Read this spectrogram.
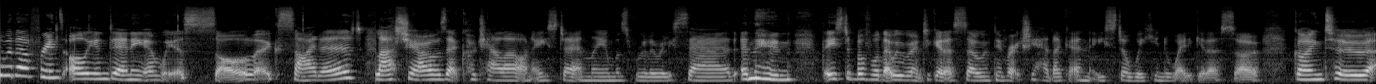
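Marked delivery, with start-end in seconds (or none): none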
